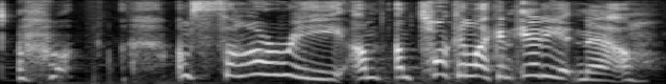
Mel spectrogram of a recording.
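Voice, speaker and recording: A frightened American wife and mother in a radio drama. Her high voice falters and frets with despair. Faint music sits underneath. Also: expressive, slow, fairly bright tone, heavily acted. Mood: nervous. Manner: fretful, faltering.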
